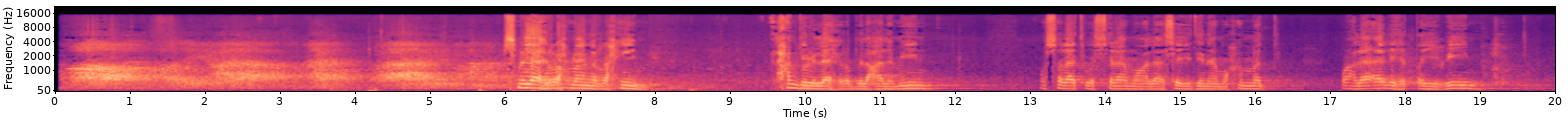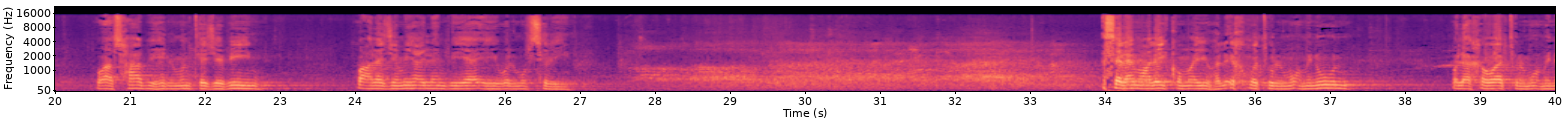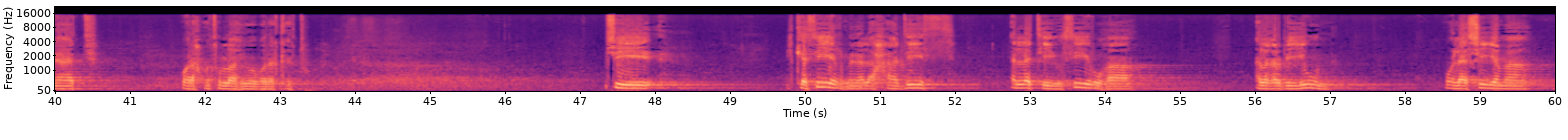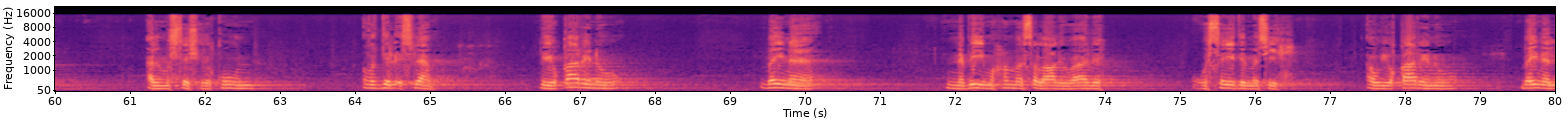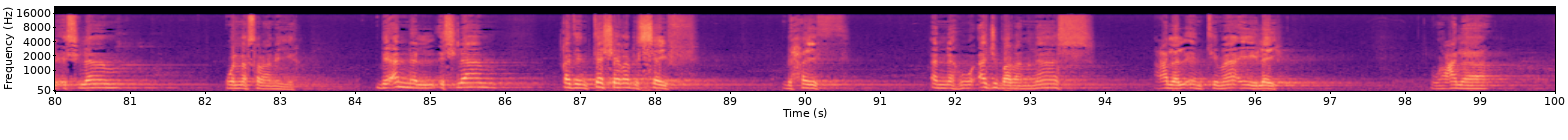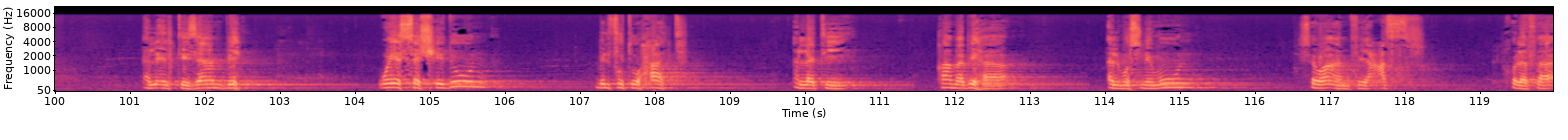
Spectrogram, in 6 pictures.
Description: - يتحدث سماحة المرجع السيد محمد حسين فضل الله(رض) في ذكرى عاشوراء عن العلاقة الوطيدة بين الهجرتين النبوية والحسينية وما مثلتاه من حركية الإسلام وما تركتاه من تأثير بارزفي توجيه الكثير من أوضاعنا فحركة الإمام الحسين (ع) هي امتداد لحركة النبي (ص) ودعوته ...
Ashora_Mohadara-2.mp3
